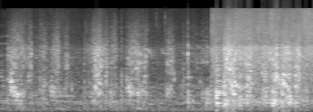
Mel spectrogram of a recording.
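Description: A spatula scraping and stirring onion-tomato masala in a kadai, the chilli and coriander powder just added, in short separate strokes. About three seconds in, a louder, steady frying sizzle takes over as the masala is turned in the hot pan.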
